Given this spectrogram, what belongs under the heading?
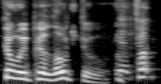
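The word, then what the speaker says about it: Tuipulotu: I'm gonna butcher it, but like Tui Pilotu. Tuli Pilotu. I actually don't think that's terrible. It No, that's pretty close.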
